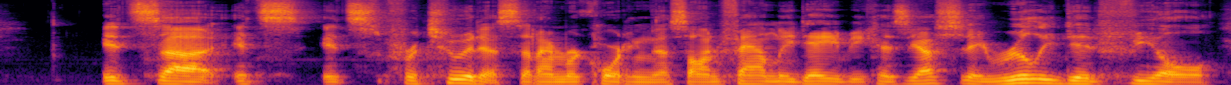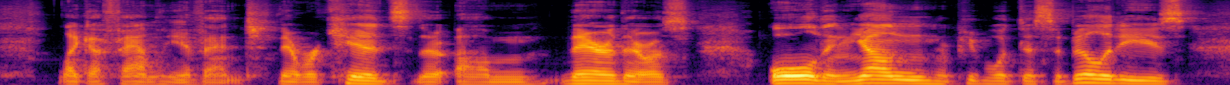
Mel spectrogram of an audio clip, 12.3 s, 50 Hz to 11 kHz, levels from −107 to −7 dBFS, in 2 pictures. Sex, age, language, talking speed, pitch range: male, 20-39, English, 170 wpm, 95-120 Hz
